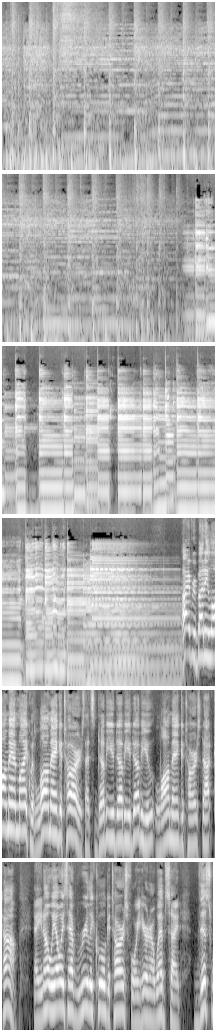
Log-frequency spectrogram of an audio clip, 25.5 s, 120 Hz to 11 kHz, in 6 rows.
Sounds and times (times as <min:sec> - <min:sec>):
Strum: 0:00.0 - 0:16.6
Speech: 0:16.4 - 0:25.5.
